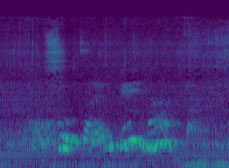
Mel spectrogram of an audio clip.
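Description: A person's voice making wordless sounds, its pitch bending up and down.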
